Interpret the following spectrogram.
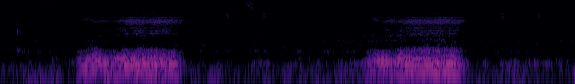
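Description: A man's voice making two drawn-out, low hums or held 'hmm' sounds, about a second and a half each, with a pause between them.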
